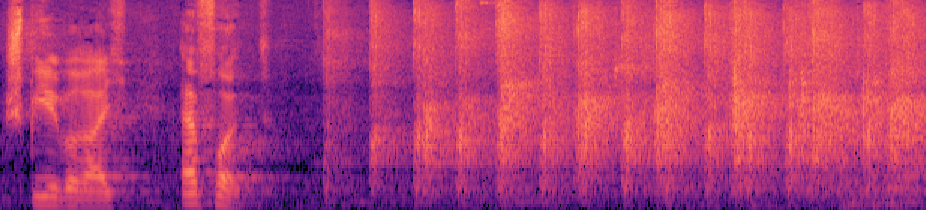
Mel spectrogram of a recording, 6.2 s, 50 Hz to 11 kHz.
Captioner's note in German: Beifall CDU und BÜNDNIS 90/DIE GRÜNEN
